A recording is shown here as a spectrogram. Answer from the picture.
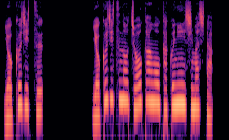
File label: japanese days time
